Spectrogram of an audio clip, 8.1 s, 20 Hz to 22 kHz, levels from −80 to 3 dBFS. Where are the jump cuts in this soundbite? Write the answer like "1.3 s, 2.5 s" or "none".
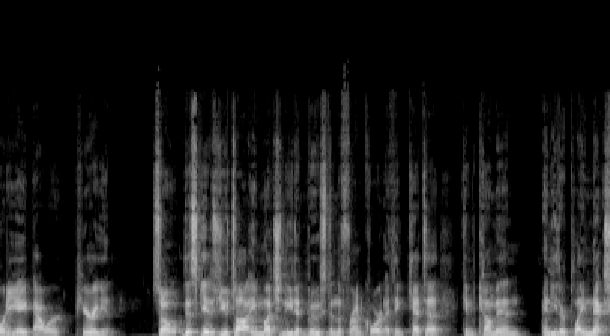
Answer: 1.9 s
